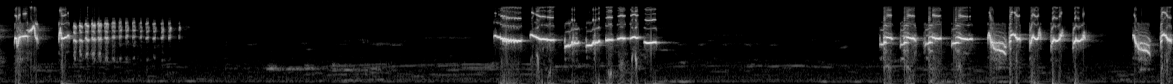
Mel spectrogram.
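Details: Powerful orange-headed thrush song in three bursts separated by silence: a rapid trilled rattle at the start, then two long runs of loud, fast, varied whistled and buzzy notes, with a brief final phrase.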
